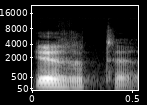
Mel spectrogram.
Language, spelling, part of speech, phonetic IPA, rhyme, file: German, irrte, verb, [ˈɪʁtə], -ɪʁtə, De-irrte.ogg
- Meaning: inflection of irren: 1. first/third-person singular preterite 2. first/third-person singular subjunctive II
